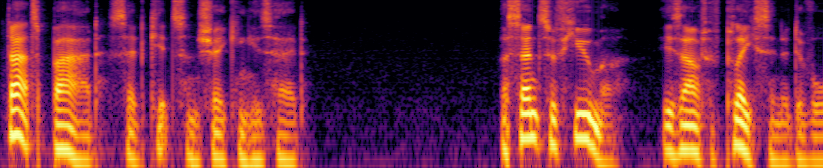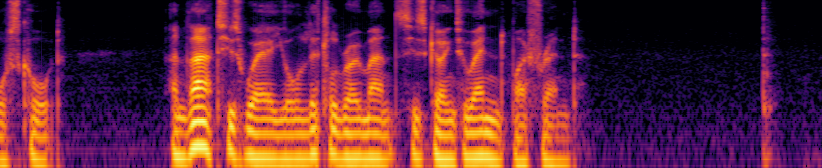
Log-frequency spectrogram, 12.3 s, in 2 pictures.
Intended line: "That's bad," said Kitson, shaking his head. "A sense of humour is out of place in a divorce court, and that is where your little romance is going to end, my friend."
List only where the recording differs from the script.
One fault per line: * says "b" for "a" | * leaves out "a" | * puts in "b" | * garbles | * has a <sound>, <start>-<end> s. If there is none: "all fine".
* has a tap, 11.9-12.0 s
